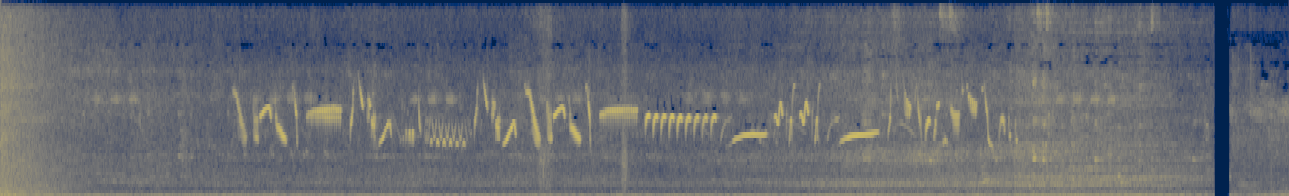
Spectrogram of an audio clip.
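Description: A songbird singing a quick run of varied chirps, whistles and trills for several seconds, over a steady low rumble.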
